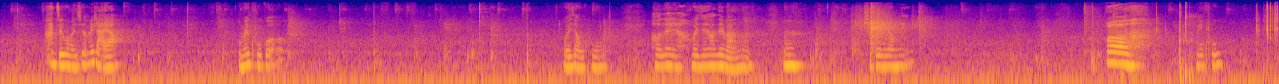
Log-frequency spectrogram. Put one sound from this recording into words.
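A young woman talks close to a phone microphone in short, lively bursts.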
